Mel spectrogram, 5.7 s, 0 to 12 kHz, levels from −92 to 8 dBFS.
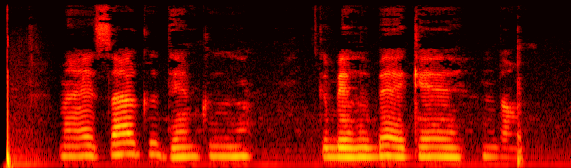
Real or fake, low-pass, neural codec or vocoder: real; 10.8 kHz; none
